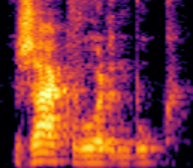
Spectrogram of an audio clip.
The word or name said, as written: zaakwoordenboek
